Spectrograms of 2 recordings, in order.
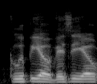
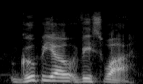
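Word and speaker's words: Głupio Wyszło: did you know that we were pronouncing Glupio Vizio wrong? We were? Yeah. How do you pronounce it, Shozen? Glupio Viswa. That sounds French. I Yeah. thought so too, but those L's are silent. And after certain letters, they turn the O's into different letters.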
